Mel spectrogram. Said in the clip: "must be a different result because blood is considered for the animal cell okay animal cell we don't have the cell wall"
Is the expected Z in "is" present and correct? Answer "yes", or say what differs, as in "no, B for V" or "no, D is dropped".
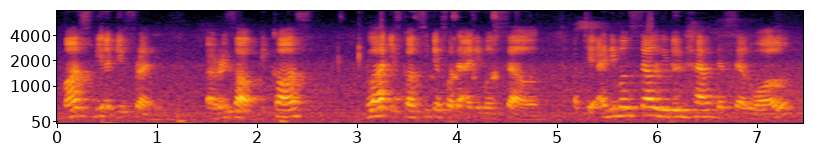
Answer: no, S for Z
